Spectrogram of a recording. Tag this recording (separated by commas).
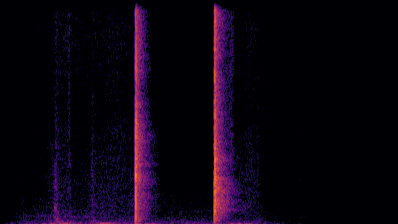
Clapping, Hands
